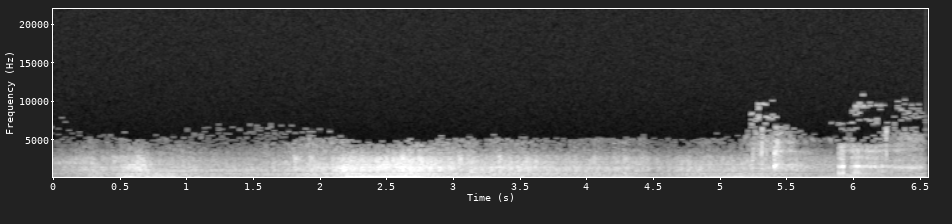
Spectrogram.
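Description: A luxury car drives off, its engine rumbling low and swelling louder early on before settling into a steady drone.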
